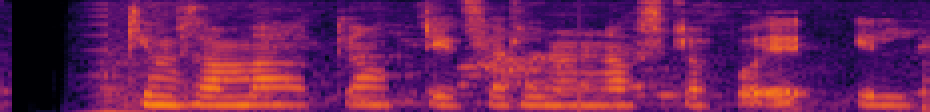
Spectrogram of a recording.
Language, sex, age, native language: Icelandic, female, 14, Icelandic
